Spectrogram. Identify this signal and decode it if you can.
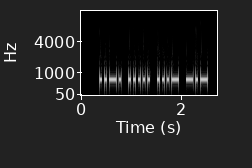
Morse code, heard as a keyed tone, about 25 wpm, 700 Hz. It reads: F5VK
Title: DXCC-100 Call Signs - 4 Characters - 25wpm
